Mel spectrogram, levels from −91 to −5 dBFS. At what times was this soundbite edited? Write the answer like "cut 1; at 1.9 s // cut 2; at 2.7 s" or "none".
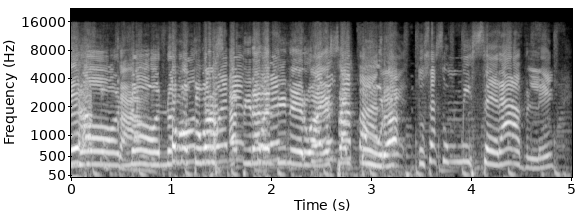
cut 1; at 1.0 s // cut 2; at 3.5 s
